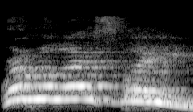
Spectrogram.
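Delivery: put-on high, sassy little-girl voice, yelling. Speaker acts out a little girl yelling at the speaker's mom, imitating a child yelling. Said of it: "she's just yelling at my mom".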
